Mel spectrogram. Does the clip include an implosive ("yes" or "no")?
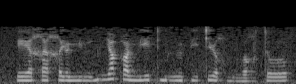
no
